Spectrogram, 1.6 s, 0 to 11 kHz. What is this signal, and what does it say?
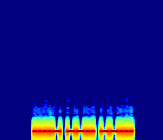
Morse code, heard as a keyed tone, about 50 wpm, 700 Hz. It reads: 4Z7
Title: Callsign Prefixes for Top 50 DXCC - 50wpm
